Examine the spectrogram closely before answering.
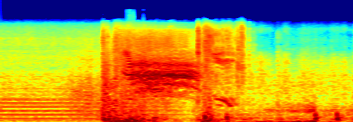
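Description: A motorcycle crashes with a loud clatter.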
